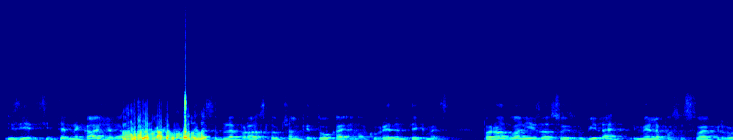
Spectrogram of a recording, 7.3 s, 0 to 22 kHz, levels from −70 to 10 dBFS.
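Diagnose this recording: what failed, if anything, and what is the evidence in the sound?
The failure is at the codec stage: a codec payload misread. Right after "sicer ne kaže", from 1.21 to 2.09 s, the speech gives way to garbled noise and warble until "so bile". That fits octet-aligned AMR frames being unpacked as bandwidth-efficient, scrambling every field. Around it, the 12.65 kbit/s AMR-WB speech stays clear.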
